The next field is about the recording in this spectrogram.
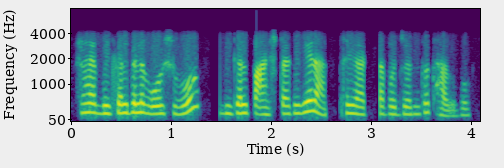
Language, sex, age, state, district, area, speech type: Bengali, female, 30-45, West Bengal, Purba Medinipur, rural, conversation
